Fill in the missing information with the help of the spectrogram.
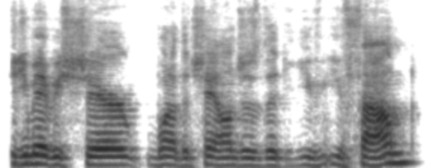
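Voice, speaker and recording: A man's voice: a little high, fairly even intonation, moderate pace, a bit bright. A man working as a sports reporter, asking informal interview questions at a press session.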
